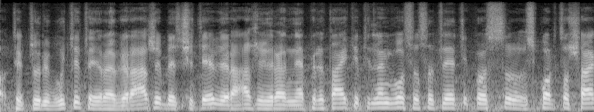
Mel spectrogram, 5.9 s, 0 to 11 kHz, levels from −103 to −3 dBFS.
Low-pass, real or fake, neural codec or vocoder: 9.9 kHz; fake; codec, 44.1 kHz, 2.6 kbps, SNAC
